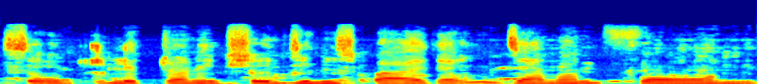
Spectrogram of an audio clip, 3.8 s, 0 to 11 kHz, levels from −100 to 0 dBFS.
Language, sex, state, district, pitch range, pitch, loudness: Bengali, female, West Bengal, North 24 Parganas, 205-225 Hz, 215 Hz, -15 LUFS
